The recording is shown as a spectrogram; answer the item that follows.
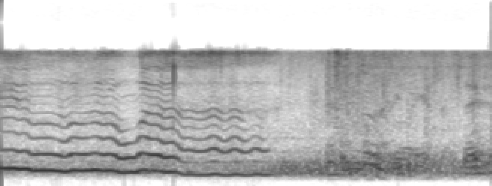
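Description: A woman's voice humming a drawn-out, wavering melody in long held notes, breaking off about two seconds in and leaving a quieter murmur.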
